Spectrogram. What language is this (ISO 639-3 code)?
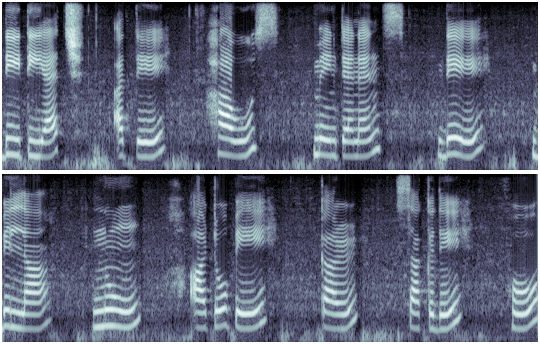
pan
